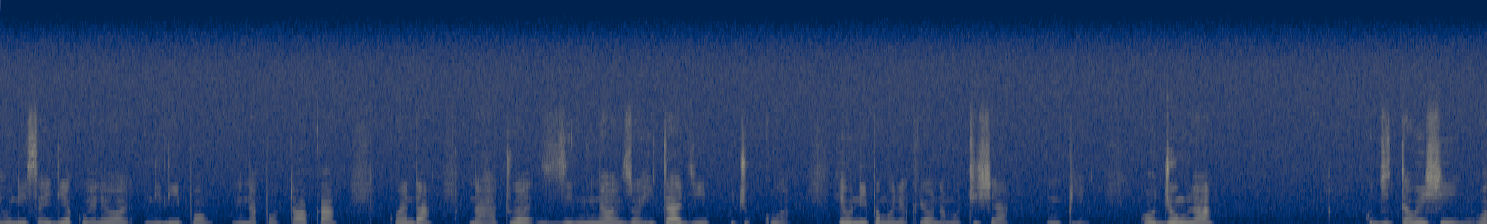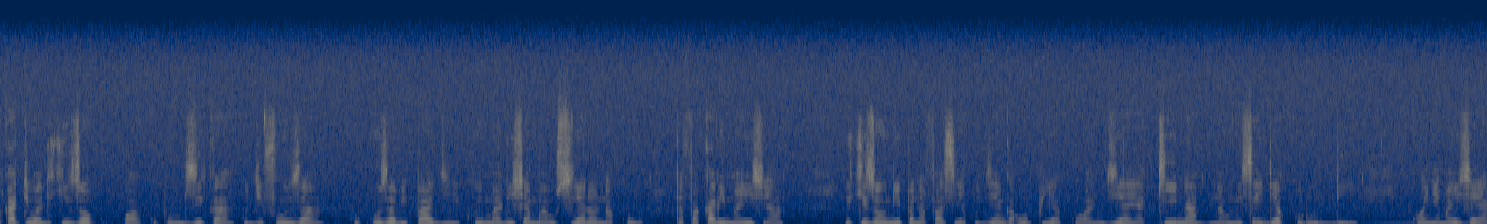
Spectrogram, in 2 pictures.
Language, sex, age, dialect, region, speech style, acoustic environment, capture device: Swahili, male, 25-34, Kenya - Nairobi Sheng-influenced, Kenya, relaxed, nature, desktop / Windows / Chrome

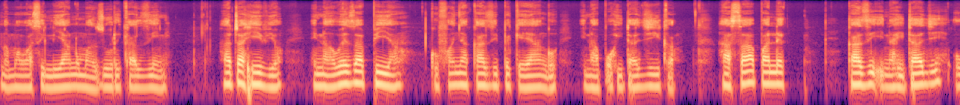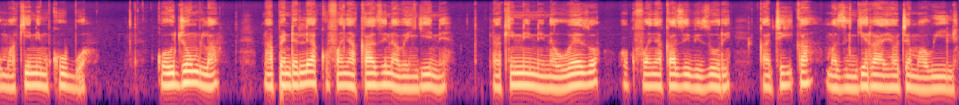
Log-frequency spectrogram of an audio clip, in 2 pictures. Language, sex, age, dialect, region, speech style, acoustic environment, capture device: Swahili, male, 18-24, Kenya - Nairobi Sheng-influenced, Kenya, happy, appliances; nature, mobile / Linux / Chrome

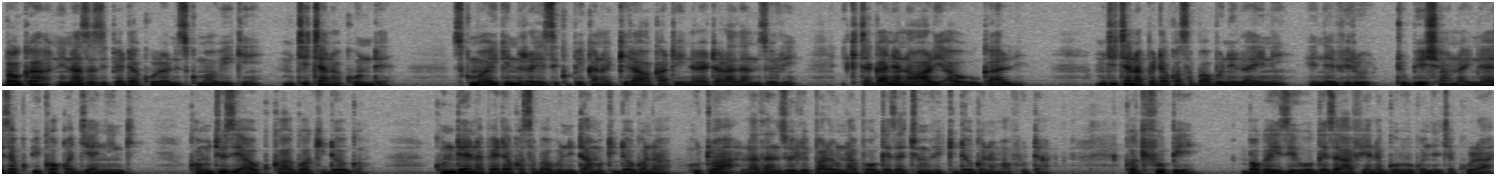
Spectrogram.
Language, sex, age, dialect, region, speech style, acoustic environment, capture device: Swahili, male, 18-24, Kenya - Nairobi Sheng-influenced, Kenya, relaxed, silence, desktop / Windows / Chrome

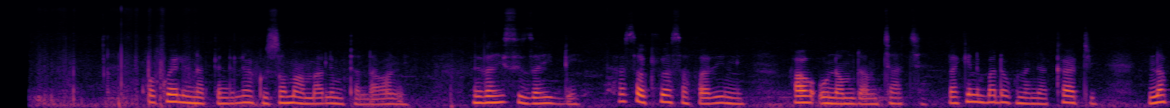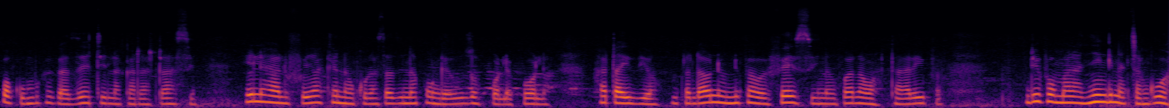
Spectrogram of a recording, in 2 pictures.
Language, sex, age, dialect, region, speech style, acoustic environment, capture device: Swahili, female, 25-34, Kenya - Nairobi Sheng-influenced, Kenya, happy, silence, mobile / Linux / Chrome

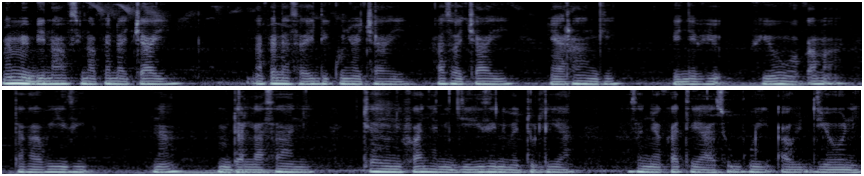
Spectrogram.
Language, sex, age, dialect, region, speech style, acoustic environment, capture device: Swahili, male, 18-24, Kenya - Nairobi Sheng-influenced, Kenya, happy, silence, desktop / Windows / Chrome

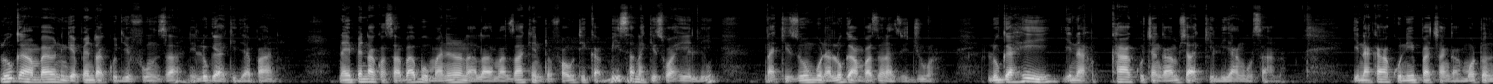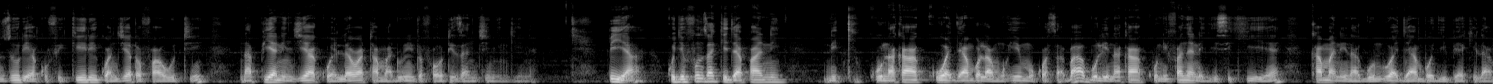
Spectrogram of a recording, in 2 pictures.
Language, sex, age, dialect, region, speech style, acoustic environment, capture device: Swahili, male, 25-34, Kenya - Nairobi Sheng-influenced, Kenya, focused; relaxed, people talking; music; appliances, mobile / Linux / Chrome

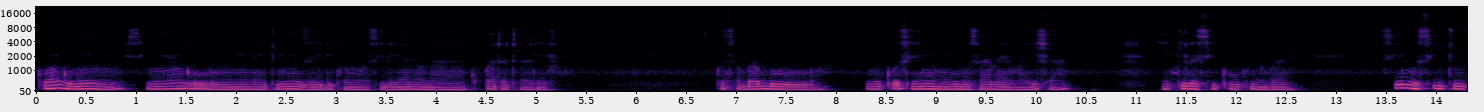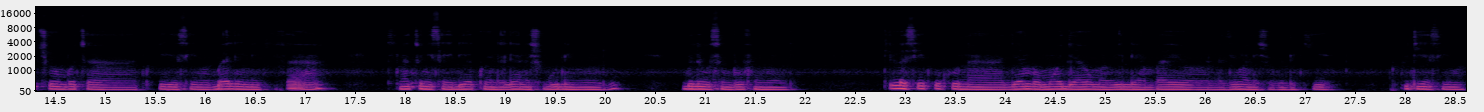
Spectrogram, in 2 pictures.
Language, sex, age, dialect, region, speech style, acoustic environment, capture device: Swahili, male, 25-34, Kenya - Nairobi Sheng-influenced, Kenya, relaxed, silence, mobile / Linux / Chrome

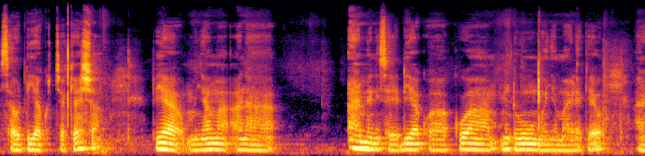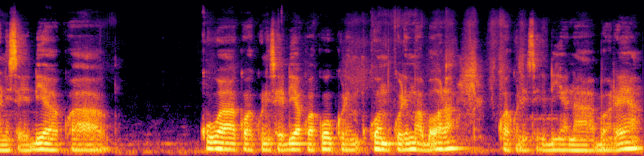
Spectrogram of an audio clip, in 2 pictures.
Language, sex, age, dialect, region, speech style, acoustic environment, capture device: Swahili, male, 25-34, Kenya - Nairobi Sheng-influenced, Kenya, relaxed, silence, mobile / Linux / Chrome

